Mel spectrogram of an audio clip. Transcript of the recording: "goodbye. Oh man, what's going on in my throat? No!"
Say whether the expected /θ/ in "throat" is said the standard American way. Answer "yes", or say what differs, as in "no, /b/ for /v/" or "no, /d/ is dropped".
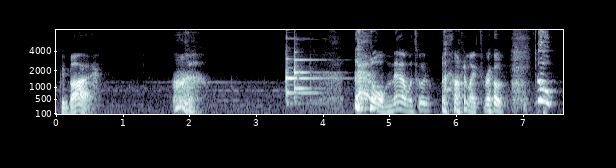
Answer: yes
